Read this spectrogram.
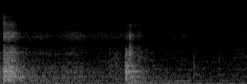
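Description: A metal lid knocks and clanks a couple of times.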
